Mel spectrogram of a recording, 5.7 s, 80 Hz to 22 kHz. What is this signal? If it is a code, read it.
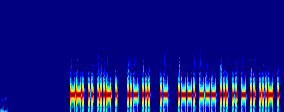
Morse code, heard as a keyed tone, about 40 wpm, 700 Hz. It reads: GIVE US A POSITIVE
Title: Sentences from Top 1600 Words 40wpm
